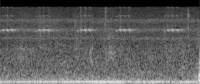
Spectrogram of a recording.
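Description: Insects chirping in an even rhythm, about two to three short high chirps a second, over a steady low hum.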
